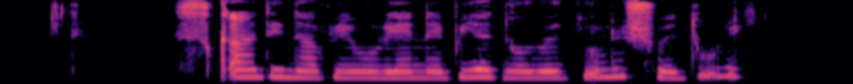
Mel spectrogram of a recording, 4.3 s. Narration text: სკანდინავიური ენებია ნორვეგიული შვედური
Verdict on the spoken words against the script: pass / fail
pass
